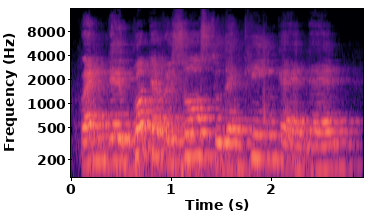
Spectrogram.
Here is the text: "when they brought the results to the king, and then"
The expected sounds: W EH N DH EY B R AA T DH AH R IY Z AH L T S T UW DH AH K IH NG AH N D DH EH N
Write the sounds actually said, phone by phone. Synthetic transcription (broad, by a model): W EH N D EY B R AA T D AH R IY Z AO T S T UW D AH K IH NG AH N D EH N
